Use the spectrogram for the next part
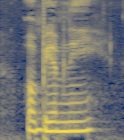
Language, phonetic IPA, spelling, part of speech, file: Czech, [ˈobjɛmniː], objemný, adjective, Cs-objemný.ogg
- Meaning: bulky, voluminous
